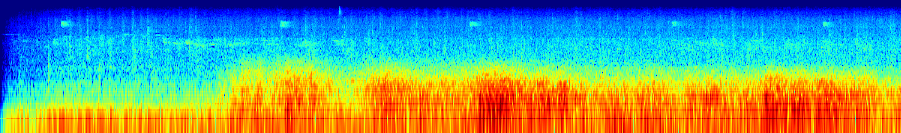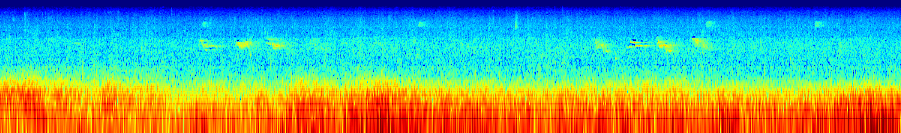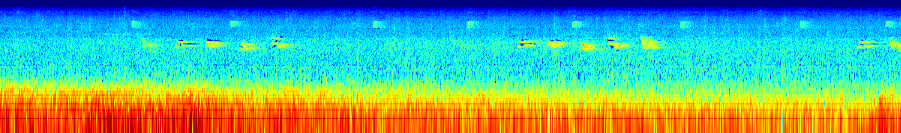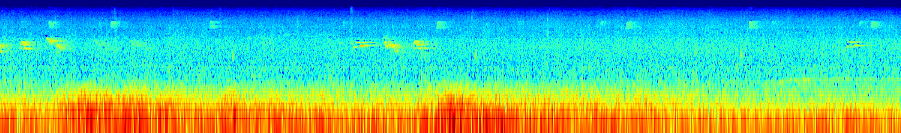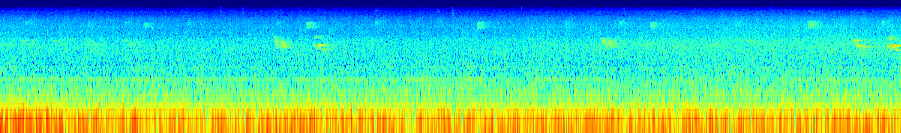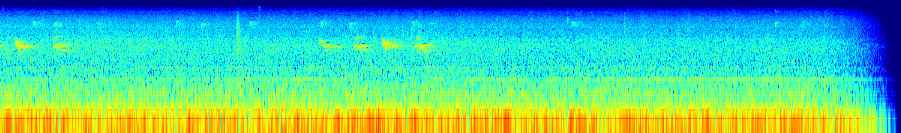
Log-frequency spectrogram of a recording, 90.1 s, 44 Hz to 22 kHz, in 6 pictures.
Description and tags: Thunder and Rain 3
Storm, Rumble, Thunder, Rain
